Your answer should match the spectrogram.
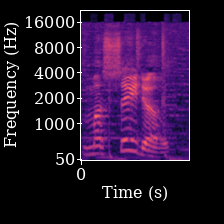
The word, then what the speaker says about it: Meetto: Uh for future reference, my name is pronounced Meedo.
